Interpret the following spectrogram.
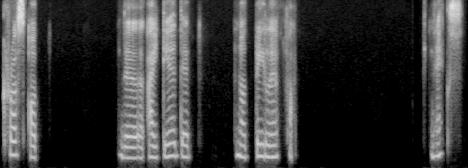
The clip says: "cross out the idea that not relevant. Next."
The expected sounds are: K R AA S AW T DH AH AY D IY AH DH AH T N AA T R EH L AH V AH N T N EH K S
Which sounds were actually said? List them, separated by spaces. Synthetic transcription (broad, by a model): K R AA S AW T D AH AY D IY AH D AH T N AA T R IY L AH F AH T N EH K S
